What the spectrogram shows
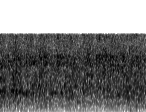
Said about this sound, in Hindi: ताली किसके लिए बजा रहे हैं? अपनी बात सुनकर अपने लिए ताली बजा रहे हैं, ये तो मैंने आज तक नहीं देखा।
